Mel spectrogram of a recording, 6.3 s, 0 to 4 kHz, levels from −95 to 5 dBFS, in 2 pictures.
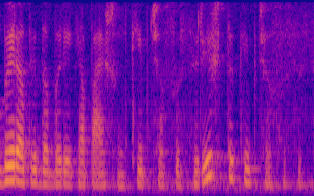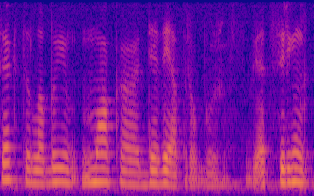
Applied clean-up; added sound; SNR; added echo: none; none; none; none.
